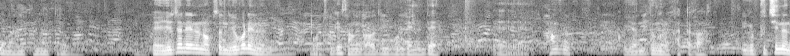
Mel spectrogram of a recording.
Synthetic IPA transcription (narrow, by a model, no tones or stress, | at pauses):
emanikɯɭːat͈ɯɾʌɡojo | je̞je̞d͡ʑʌne̞nɯnʌp̚s͈ʌnjobʌne̞nɯnmʌ̰t͡ɕoɡesʰaŋɡaʌdinimoɾɯɡe̞nːɯnde̞ | jḛ | hanɡuk̚ | k͈ɯjʌndɯŋɯɭkat̚t͈aɡa | iɡeput͡ɕʰinɯn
